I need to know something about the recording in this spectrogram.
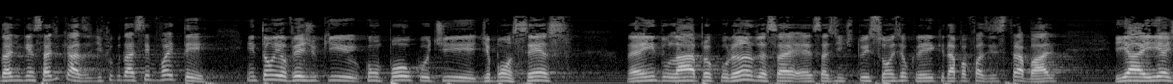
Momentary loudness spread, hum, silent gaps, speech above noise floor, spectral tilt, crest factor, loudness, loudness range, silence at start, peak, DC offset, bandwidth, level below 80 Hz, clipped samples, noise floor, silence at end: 10 LU; none; none; 26 dB; -4 dB/octave; 14 dB; -22 LUFS; 3 LU; 0 s; -8 dBFS; under 0.1%; 10 kHz; -42 dBFS; under 0.1%; -49 dBFS; 0 s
